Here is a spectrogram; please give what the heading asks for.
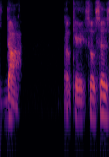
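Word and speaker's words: dat: So they use a D for that. Dot. Okay, and the I is said like a European A, ah, so it's da instead of that, okay.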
